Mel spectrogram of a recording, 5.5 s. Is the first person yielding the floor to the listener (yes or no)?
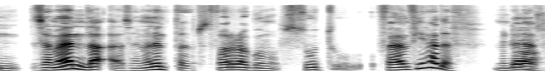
no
